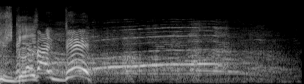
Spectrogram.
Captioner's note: audience exclaiming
